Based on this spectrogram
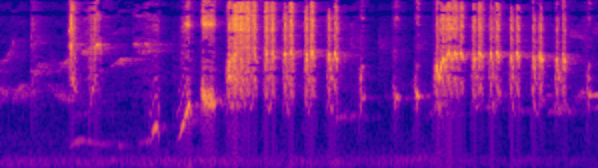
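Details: Captive white-rumped shama in fighter-style song: a few low slurred whistles, then loud harsh rasping bursts alternating with short high chirps, in quick uneven succession.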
